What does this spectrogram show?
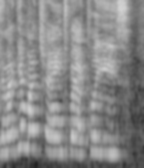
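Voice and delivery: put-on polite tone. Retelling asking her for the change back: retelling a polite request. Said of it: "It's like".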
